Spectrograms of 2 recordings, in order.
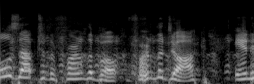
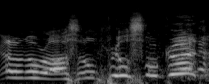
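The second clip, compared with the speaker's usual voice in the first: rising, dazed whine; mock woozy; 5 semitones higher than usual. Comic to Ross after the wipeout, mock woozy. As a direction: play it dazed. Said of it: "I'm like".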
